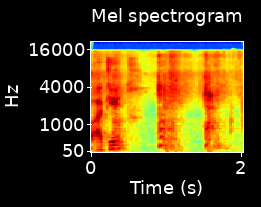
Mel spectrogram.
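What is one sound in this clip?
A sword slashes through the air.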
